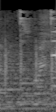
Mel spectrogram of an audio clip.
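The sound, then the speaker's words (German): The red push-button telephone in a hospital emergency department rings with a rapid, pulsing electronic trill, loud, repeating several times in quick succession with no voices over it. “Das, was ihr hier hört, ist das rote Telefon.”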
